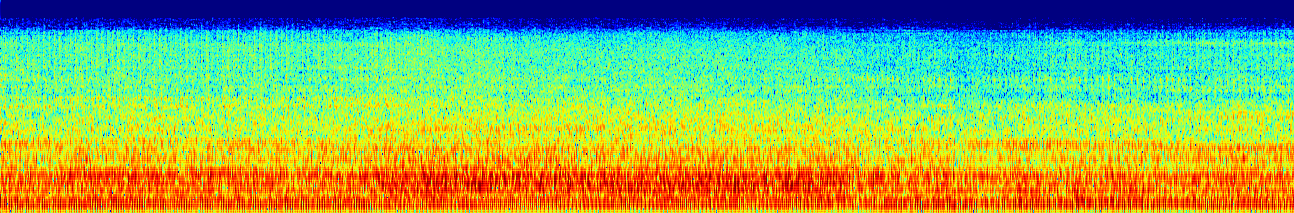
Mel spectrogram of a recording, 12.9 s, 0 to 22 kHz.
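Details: Craftsman YT4000 lawn tractor twin, sat in a barn for years: even idle picks up cleanly around four seconds, holds steady, settles back smoothly, no misses or knocks; deck engages with some vibration, blades probably to be checked and balanced. Normal running.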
